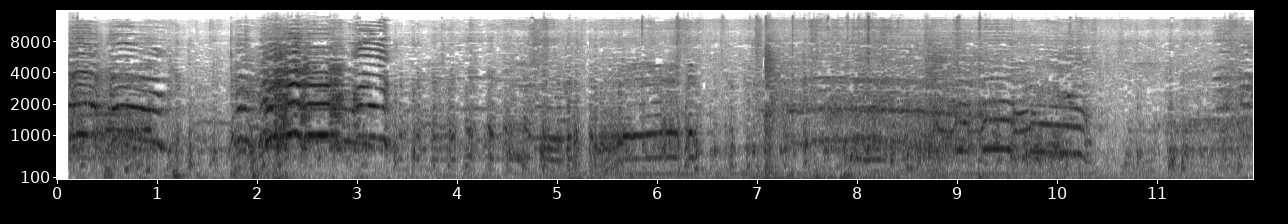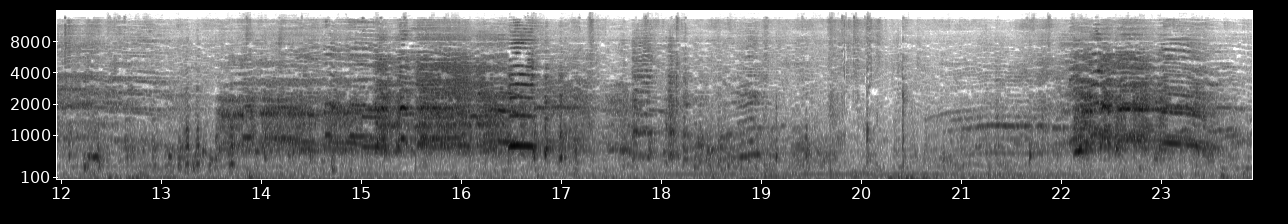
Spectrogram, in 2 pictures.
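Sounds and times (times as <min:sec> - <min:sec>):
chickens clucking: 0:00.1 - 0:23.9
roosters crowing: 0:00.1 - 0:23.9.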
